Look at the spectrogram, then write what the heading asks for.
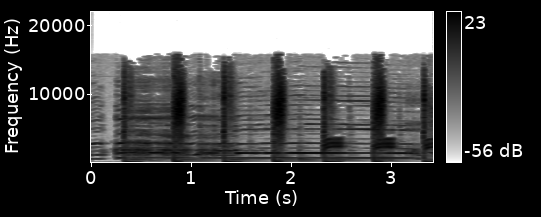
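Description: A loud rooster crow holds a sustained, strained tone while sharp, rhythmic chicken clucks punctuate it about twice a second, with no talking.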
